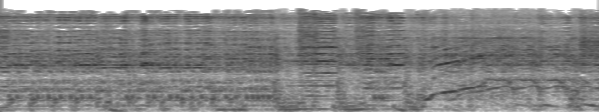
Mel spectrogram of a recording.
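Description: Live stage music from an electronic keyboard over a steady drum beat. A rising glide in pitch comes near the end.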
